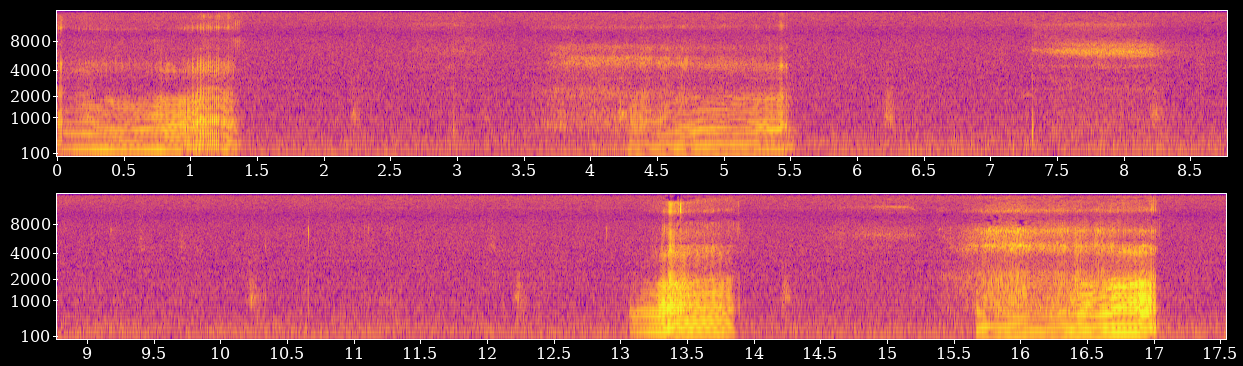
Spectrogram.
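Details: Snoring through nasal congestion from a pet cat that is very sick with a sinus infection: irregular, whistling, pitched snores.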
